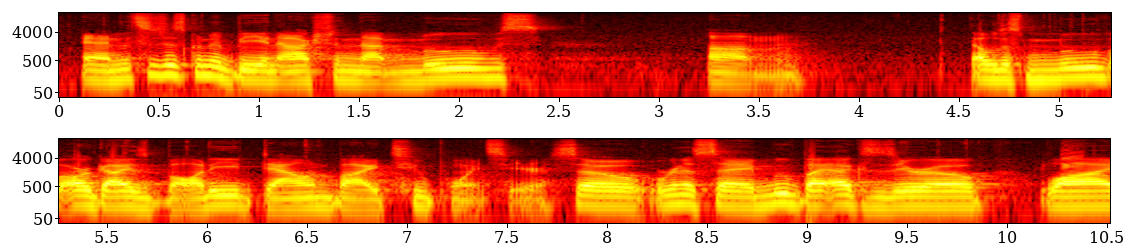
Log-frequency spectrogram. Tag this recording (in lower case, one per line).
speech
